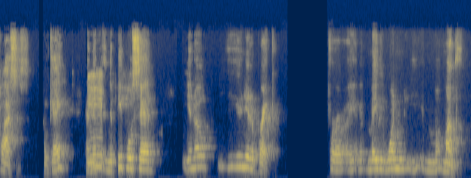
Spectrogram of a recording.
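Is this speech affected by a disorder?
Yes: aphasia after stroke; aphasia caused by stroke; still improving daily, very tired every evening; can no longer speak Bulgarian, previously spoken fluently.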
